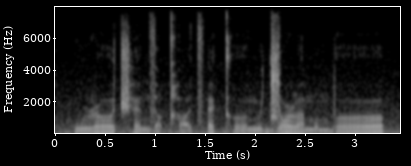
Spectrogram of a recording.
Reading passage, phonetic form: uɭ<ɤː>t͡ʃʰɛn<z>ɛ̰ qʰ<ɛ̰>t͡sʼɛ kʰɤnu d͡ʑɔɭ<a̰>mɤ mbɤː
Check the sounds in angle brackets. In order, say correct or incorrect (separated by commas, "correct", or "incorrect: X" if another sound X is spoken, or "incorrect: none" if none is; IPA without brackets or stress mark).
correct, correct, correct, incorrect: a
